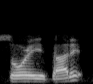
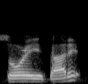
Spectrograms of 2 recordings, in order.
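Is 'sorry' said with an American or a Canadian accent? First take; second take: Canadian; Canadian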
